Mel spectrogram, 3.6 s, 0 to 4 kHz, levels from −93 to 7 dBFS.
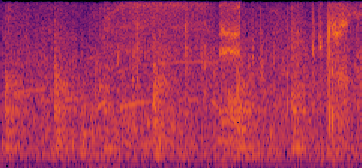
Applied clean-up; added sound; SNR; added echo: none; none; none; none.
